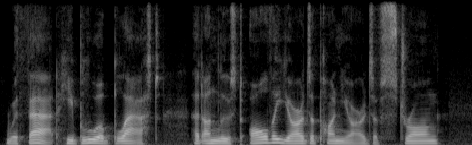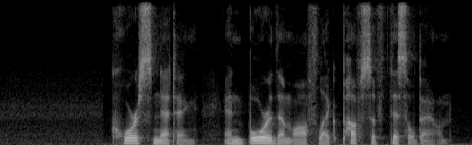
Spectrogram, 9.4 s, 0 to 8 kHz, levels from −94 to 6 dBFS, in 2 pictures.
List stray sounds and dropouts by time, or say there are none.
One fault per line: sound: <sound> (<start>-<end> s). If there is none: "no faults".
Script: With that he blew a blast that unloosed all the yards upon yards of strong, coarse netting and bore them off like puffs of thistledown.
no faults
